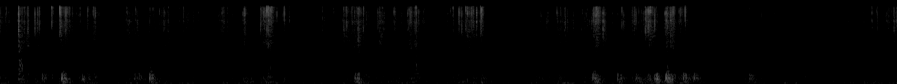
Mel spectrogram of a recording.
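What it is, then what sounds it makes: Pile of small river pebbles. Both hands rub, rake and shuffle a pile of small, smooth, solid river pebbles against each other on a black cloth. The result is a quiet, bright, dense clicking and rattling that comes in bursts with short pauses between them.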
